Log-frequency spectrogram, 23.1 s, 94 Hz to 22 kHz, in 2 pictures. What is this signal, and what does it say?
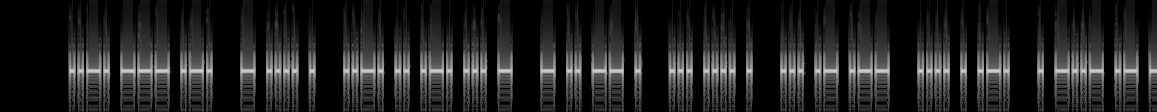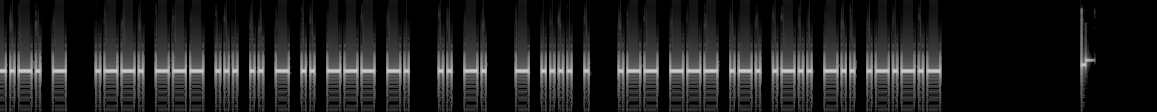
Morse code, heard as a keyed tone, about 28 wpm, 700 Hz. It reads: FOR THE FIRST TIME SHE SAW HER EXACT POSITION IN THE WORLD.
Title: Sentences from Top 1300 Words 28wpm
